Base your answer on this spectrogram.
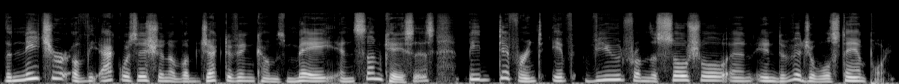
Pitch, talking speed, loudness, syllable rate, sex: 170 Hz, 145 wpm, -16 LUFS, 4.9 syllables/s, male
